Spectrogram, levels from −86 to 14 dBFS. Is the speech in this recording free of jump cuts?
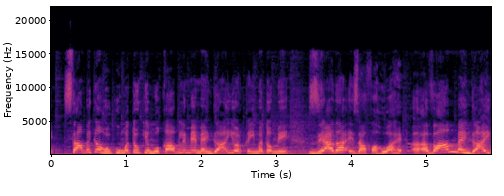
no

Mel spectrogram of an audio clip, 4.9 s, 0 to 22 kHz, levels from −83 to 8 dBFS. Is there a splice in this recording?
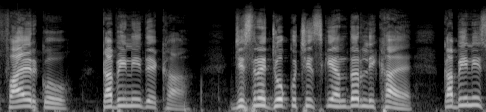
no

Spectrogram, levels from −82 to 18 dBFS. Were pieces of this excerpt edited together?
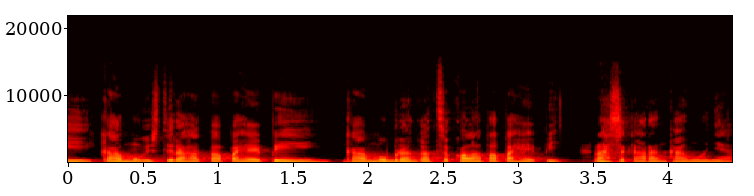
yes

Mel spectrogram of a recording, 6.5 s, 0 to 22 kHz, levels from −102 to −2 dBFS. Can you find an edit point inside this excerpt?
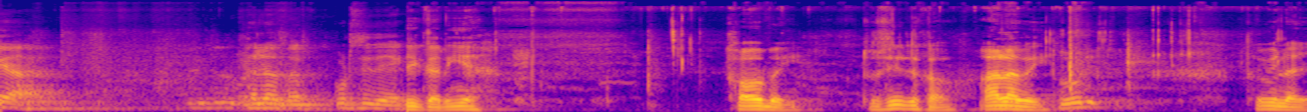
yes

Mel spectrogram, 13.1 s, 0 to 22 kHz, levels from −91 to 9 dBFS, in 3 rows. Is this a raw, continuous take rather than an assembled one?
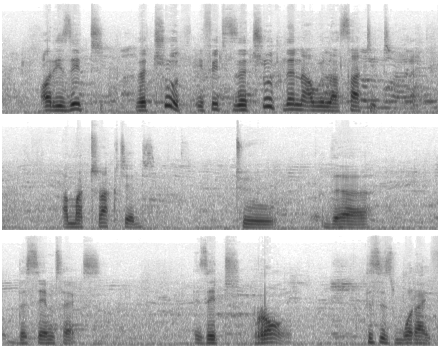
no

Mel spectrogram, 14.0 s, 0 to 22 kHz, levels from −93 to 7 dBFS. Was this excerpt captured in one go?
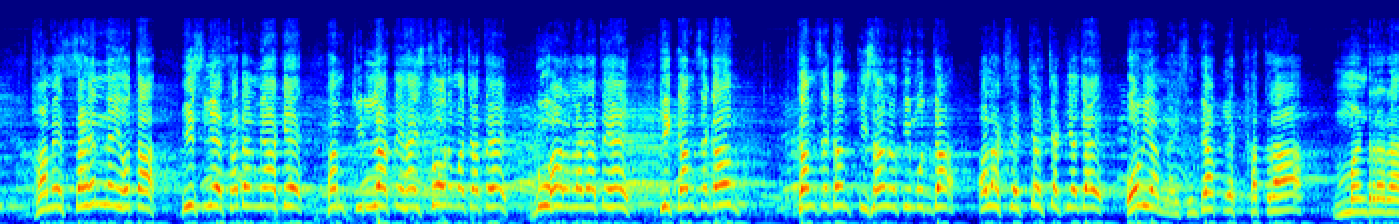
no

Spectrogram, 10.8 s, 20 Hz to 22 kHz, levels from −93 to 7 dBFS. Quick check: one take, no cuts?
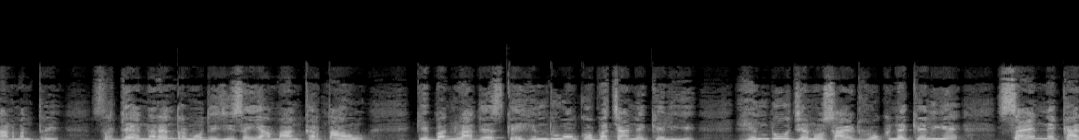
yes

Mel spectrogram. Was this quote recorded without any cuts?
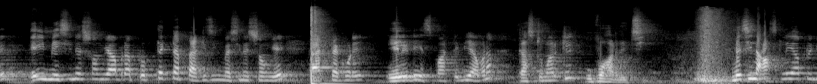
no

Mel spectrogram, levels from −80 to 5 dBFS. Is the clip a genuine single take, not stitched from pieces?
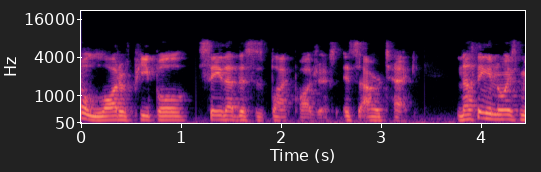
no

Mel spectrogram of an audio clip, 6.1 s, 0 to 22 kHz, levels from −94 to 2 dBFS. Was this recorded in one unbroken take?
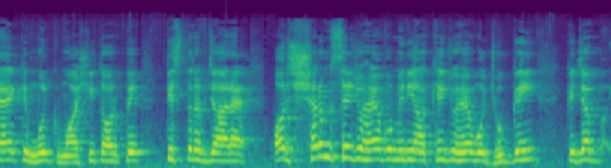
no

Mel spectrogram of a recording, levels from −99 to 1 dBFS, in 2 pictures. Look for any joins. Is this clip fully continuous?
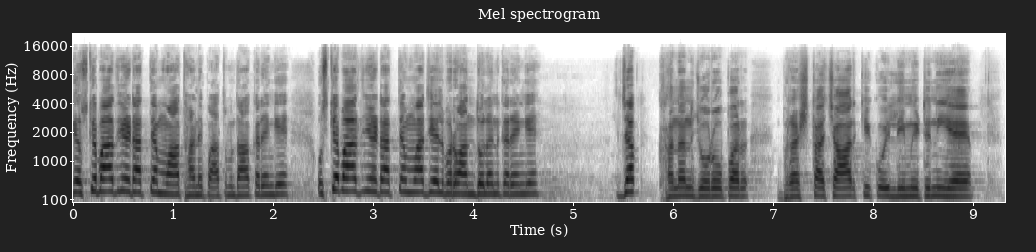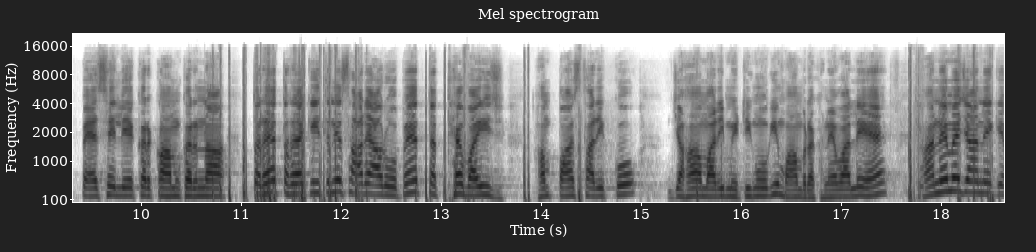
no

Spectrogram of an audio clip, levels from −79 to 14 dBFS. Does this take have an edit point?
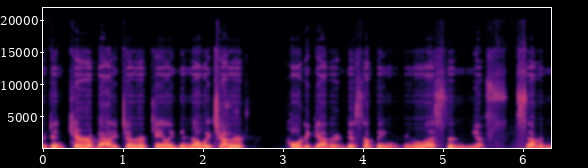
no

